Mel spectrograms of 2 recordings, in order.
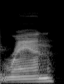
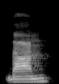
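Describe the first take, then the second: First: The word starts with an American English R. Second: The word starts with a sound between L and R. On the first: The speaker calls it wrong. "in America we would say ran. It's not ran" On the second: The speaker calls it right. "The word in Japan would be dan, dan. It's almost like an L and an R"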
